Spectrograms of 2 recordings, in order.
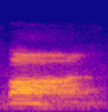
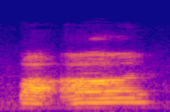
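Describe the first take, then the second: First: The word is joined into one piece. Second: The word is split into two separate parts. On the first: The speaker calls it right. "it'll be pronounced just bond" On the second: The speaker calls it wrong. "It won't be ba on"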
